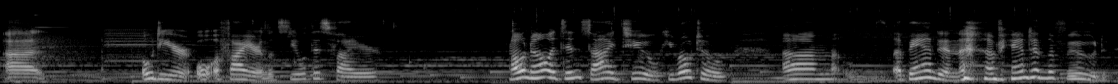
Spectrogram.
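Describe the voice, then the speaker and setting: Slow, chatty woman gamer from Canada. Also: fairly high pitch, soft background music. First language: English. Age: middle-aged. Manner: chatty, thinks aloud, coos at baby animals. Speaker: let's play host. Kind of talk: casual gameplay commentary.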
